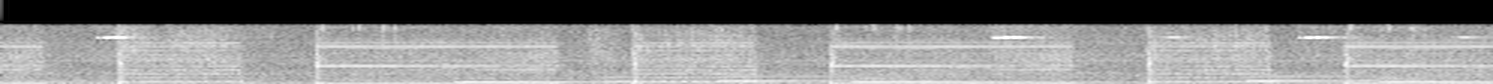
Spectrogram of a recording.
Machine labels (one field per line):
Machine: slide rail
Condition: normal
